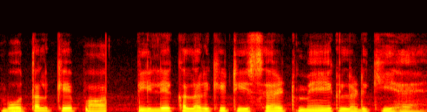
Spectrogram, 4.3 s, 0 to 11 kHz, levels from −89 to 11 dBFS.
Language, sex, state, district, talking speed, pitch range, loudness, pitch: Hindi, male, Uttar Pradesh, Shamli, 170 wpm, 125-135 Hz, -17 LUFS, 130 Hz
